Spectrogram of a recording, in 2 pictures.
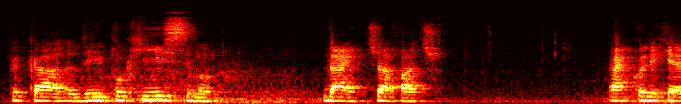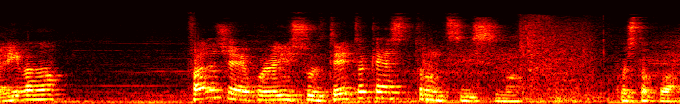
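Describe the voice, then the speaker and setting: A young man giving jokey, excitable let's play commentary while he plays, swearing often. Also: on the high side, measured pace, long pauses. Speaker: gaming video host. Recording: roomy with faint noise.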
